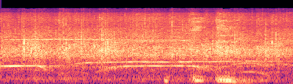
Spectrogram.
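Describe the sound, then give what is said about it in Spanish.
Applause rises from an audience during a sermon, a dense, steady clapping that holds at an even level throughout, with a voice and sustained tones running over it. “Él venció la muerte. Dale ese aplauso.”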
